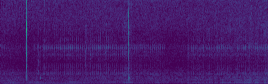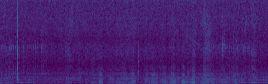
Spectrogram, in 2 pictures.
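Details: Hornet grooming, yellow jackets around; low humming drone whose pitch steps slightly lower after a few seconds, punctuated by several sharp isolated clicks, buzz growing fuller and wavering toward the end.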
